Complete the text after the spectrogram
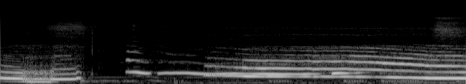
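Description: An Alaskan Malamute lets out a long, tuneful howl that slides slowly downward.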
